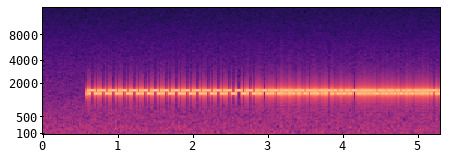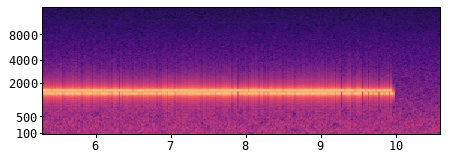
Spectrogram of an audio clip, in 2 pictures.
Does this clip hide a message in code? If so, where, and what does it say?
Yes: NAVTEX (SITOR-B), 100 baud, 170 Hz shift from 0.6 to 9.9 s, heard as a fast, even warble, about 1500 Hz centre. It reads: ZAYRK W9F87 W3BBS CZSNR 372KZ W0SYR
